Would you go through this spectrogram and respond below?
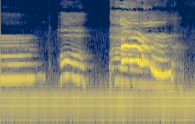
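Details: Siberian huskies, four together, howling: a steady held tone, a brief arched howl, then a loud burst of several overlapping wavering voices sliding downward, with a constant low hum behind.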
